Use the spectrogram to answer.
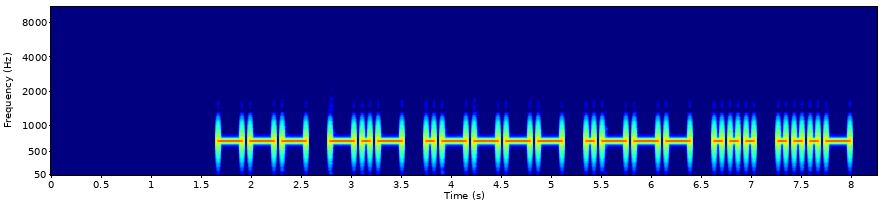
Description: Morse code, heard as a keyed tone, about 15 wpm, 700 Hz. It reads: OK1JSV
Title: DXCC-100 Call Signs - 6 Characters - Repeated 2x - 15wpm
